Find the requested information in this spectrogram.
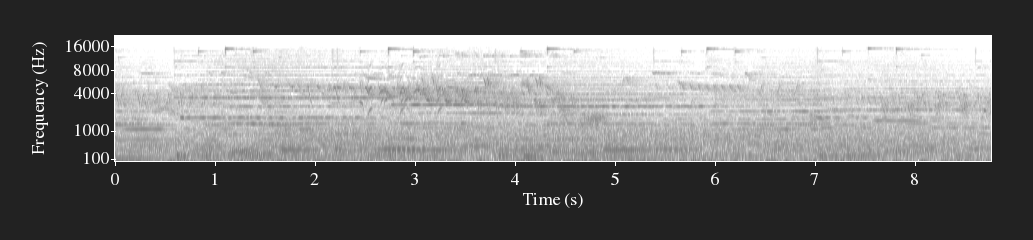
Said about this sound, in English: And after a long, long night, finally, it's morning again. The sky starts to turn pink. The birds are greeting the light of the sun.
